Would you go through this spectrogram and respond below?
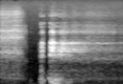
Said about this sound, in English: I mean, I take a deep breath to reset my brain.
